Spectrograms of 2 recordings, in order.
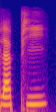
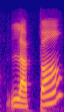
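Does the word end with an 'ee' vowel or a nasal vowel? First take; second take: ee vowel; nasal vowel. First: The word ends with a clear 'ee' vowel. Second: The word ends with a nasal vowel. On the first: The speaker calls it wrong. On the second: The speaker calls it right.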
